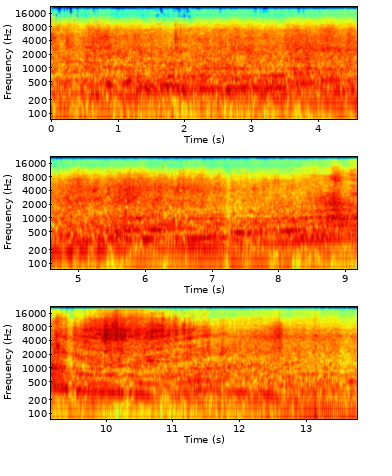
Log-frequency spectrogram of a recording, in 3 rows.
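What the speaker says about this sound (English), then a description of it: "As Gruhl getting a little loose off of turn number 4, spins it down the front straightaway." Race cars circle the oval at Midvale Speedway, engines droning loudly and continuously with rising and falling pitch as several cars pass close by, tires briefly squealing near the end.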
